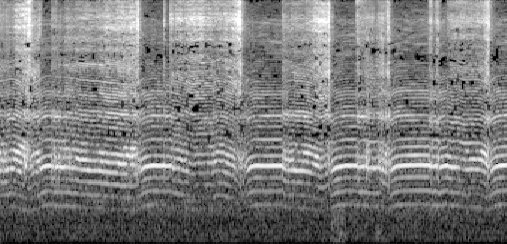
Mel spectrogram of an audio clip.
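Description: Dremel rotary tool running with a steady whine as it grinds down a dog's toenails; its pitch dips briefly each time it is pressed to a nail, with short rasps of grinding.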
